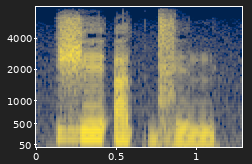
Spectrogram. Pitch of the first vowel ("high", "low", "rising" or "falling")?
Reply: high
